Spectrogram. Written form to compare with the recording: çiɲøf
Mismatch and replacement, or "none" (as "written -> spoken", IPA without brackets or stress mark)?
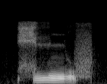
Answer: ø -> u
